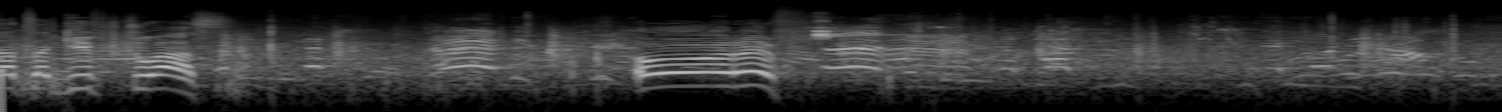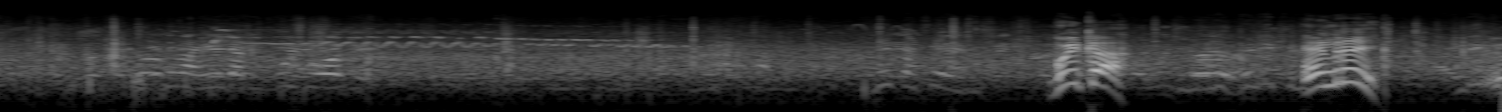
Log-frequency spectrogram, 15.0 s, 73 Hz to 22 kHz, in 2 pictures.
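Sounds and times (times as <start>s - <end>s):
voices calling out: 0.0s - 15.0s
loud shouts: 3.2s - 5.5s.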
